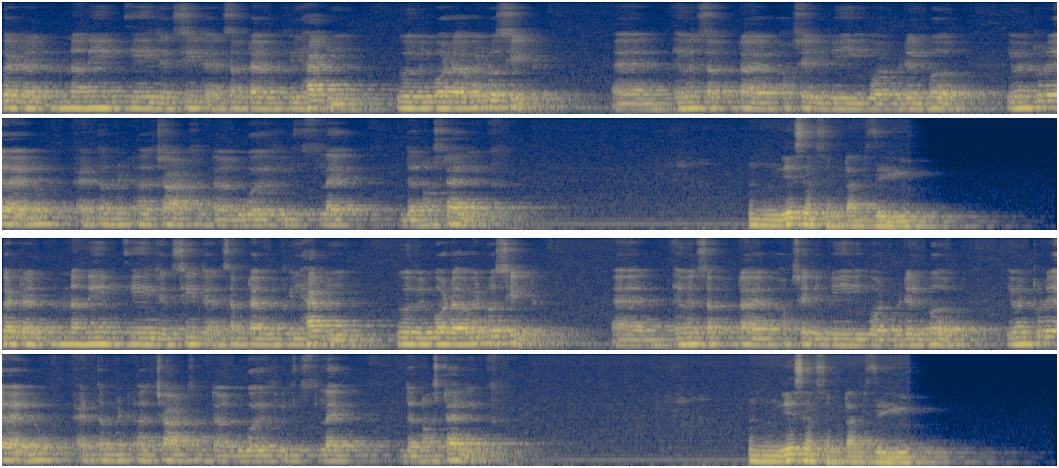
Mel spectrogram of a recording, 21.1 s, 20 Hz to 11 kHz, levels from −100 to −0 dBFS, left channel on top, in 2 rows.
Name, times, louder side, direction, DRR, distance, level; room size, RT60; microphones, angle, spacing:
voice 1, 0.0-3.5 3.9-5.3 6.1-9.5 10.0-11.0 11.3-14.0 14.5-15.3, right 1 dB, 60° right, -1 dB, 1.7 m, -27 dB
voice 2, 18.0-19.6, right 1 dB, 25° right, 7 dB, 0.6 m, -24 dB
12.5 x 5.1 x 4.5 m, 1.3 s
head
